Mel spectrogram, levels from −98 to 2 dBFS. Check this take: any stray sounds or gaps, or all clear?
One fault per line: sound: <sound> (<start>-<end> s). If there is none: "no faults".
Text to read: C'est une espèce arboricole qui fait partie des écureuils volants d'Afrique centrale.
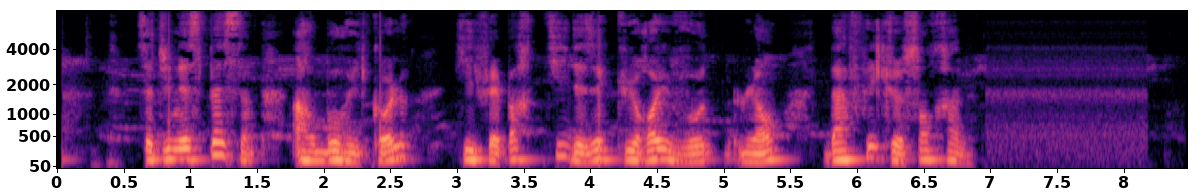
no faults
